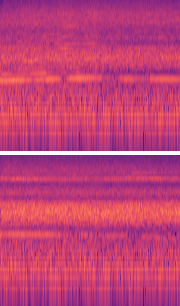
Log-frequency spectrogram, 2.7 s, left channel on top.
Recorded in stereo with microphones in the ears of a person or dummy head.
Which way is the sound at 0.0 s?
40° right (ahead or behind).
